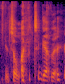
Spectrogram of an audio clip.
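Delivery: giggling self-scold; laughing through it. Pretend. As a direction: crack up mid-sentence. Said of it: "I was just laughing at myself".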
